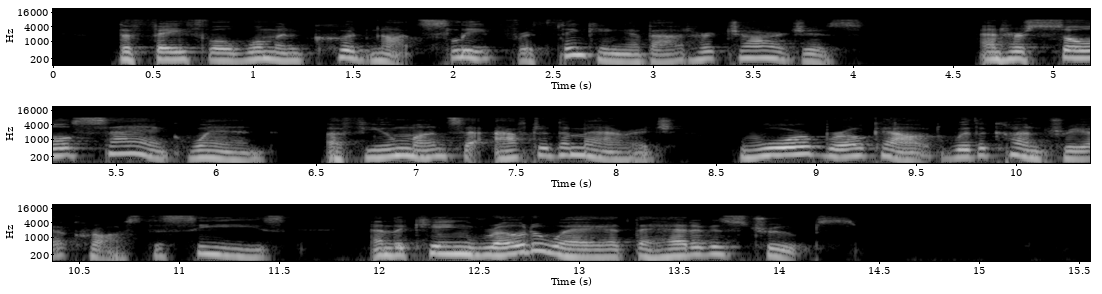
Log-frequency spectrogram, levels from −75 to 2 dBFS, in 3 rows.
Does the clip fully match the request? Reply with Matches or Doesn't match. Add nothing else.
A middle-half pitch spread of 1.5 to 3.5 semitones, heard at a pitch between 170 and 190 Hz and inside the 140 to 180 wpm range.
Doesn't match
